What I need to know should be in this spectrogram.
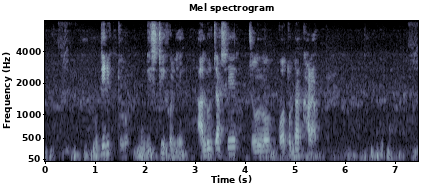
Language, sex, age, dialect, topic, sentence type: Bengali, male, 41-45, Standard Colloquial, agriculture, question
